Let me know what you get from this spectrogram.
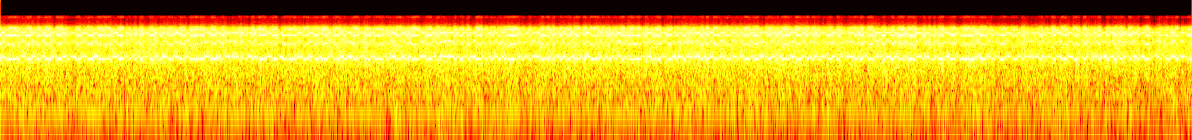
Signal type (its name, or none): two-tone teleprinter signal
